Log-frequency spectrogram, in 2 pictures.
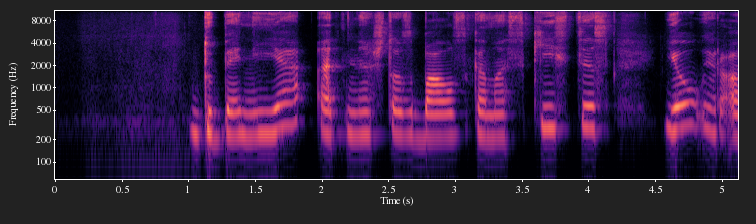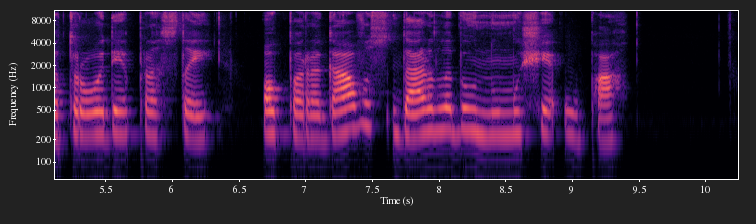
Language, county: Lithuanian, Vilnius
